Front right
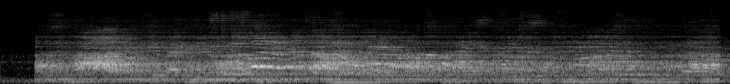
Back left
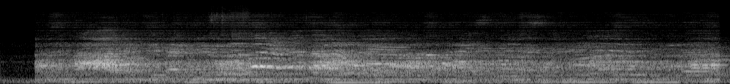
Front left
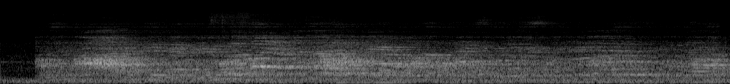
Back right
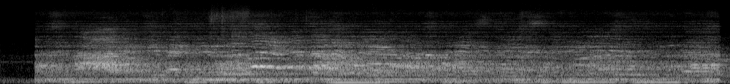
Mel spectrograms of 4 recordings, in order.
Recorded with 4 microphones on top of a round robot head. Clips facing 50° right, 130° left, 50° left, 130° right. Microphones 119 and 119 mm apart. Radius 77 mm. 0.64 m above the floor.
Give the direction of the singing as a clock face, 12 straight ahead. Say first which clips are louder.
Back left 1 dB, back right 9 dB; 4 o'clock.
